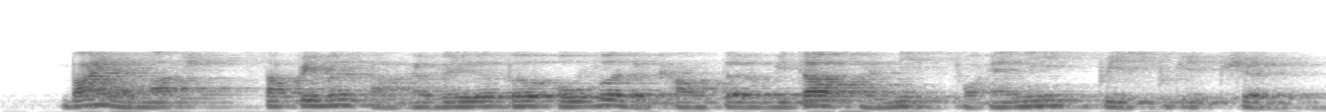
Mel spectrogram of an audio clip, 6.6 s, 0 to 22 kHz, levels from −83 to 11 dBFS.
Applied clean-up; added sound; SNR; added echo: none; none; none; reverberation time 0.9 s.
